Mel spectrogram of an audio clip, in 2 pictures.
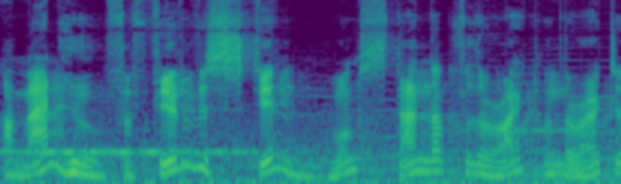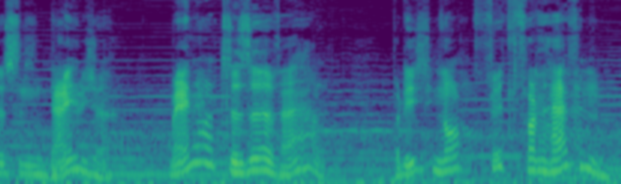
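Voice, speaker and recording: A man's voice: mid-range voice, big pitch swings, normal speed, recorded from a distance, over music, natural voice. A man playing a stern, grand archangel passing judgment with authority in an audio drama. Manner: pronouncing, authoritative. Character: stern male archangel, grand, judging, grudgingly fair.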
